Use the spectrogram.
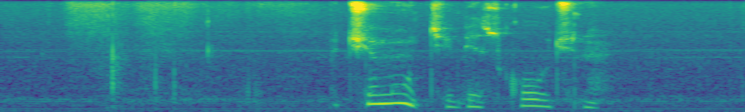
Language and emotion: Russian, sad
